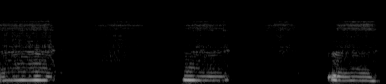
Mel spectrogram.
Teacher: So if we say s and z, z, z, you can feel the buzzing, the hissing in z, because the vocal cords are vibrating for z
